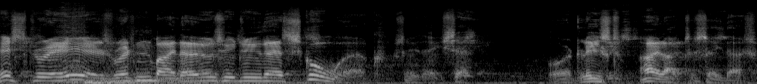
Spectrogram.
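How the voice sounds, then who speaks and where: Fairly slow, put-on character voice over clear background noise. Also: man. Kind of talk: scholarly lecture. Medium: video game. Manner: dry, lecturing.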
